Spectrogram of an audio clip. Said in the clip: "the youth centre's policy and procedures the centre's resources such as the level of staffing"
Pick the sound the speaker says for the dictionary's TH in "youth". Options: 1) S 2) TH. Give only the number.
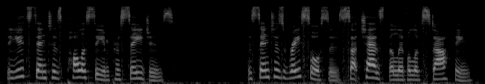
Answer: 2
